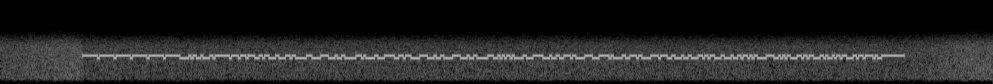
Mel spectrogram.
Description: RTTY (45.45 baud, 170 Hz shift), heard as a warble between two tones, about 1360 Hz centre, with radio static. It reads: QUANTO TEMPO O TREM COMECOU NA JORNADA?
